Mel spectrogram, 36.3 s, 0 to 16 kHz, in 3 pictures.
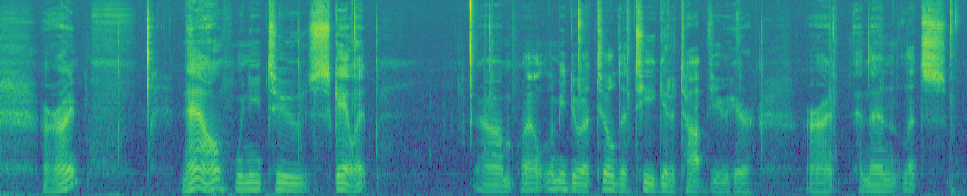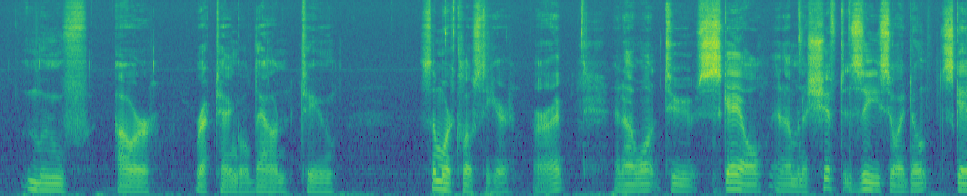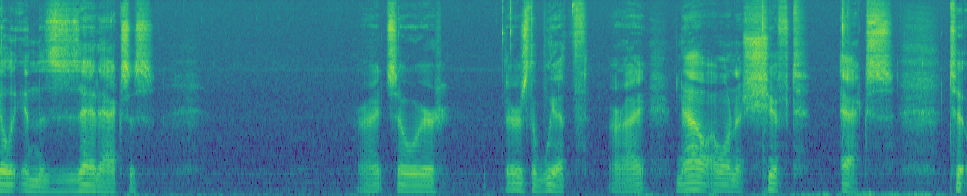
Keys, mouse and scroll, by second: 1.4-2.3 middle drag, 3.7-4.5 shift+middle drag, 4.6-6.0 middle drag, 9.5-10.4 shift+middle drag, 11.8 g, 17.6 click, 21.0 s, 22.6 shift+z, 30.4 click, 33.7 s, 34.7 x.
